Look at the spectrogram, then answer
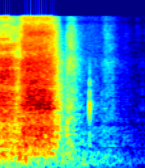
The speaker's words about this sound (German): Warte kurz, ich muss meine Nase putzen.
